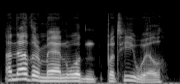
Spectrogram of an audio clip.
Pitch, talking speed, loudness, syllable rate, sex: 160 Hz, 200 wpm, -16 LUFS, 4.9 syllables/s, male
